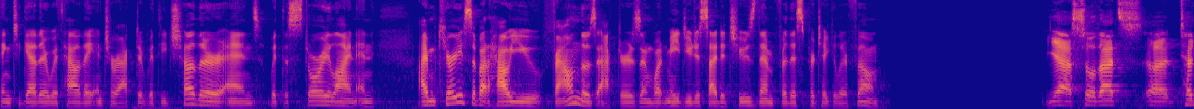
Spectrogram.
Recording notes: Live at the 22nd annual Calgary International Film Festival. On premiere night. At this iconic event.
